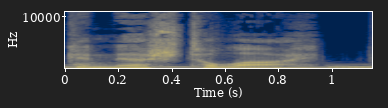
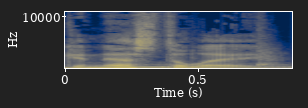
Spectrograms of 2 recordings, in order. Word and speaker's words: Ganesh Talai: every night it is a suburb called Ganesh talai he was mispronouncing it as a child calling it ganes tay but it confirms that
